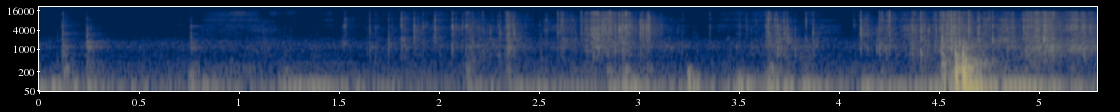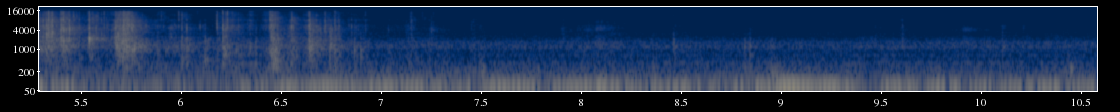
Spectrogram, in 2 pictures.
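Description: Cards and plastic wrapping rustle and crinkle close by.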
